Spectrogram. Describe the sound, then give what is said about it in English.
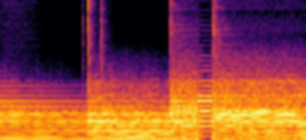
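Electric guitar played through the boost setting of a pedal in front of a plexi amp, ringing out loud, slightly driven chords that sustain and are restruck three times, with no voices. “What does boost sound like?”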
